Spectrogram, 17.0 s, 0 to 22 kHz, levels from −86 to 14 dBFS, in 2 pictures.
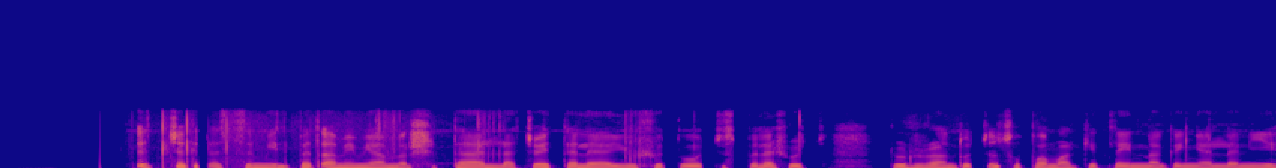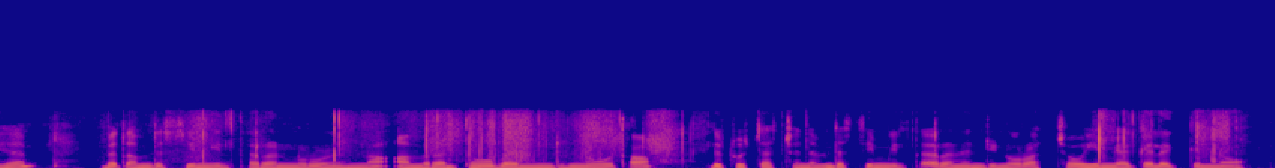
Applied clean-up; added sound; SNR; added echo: none; none; none; none.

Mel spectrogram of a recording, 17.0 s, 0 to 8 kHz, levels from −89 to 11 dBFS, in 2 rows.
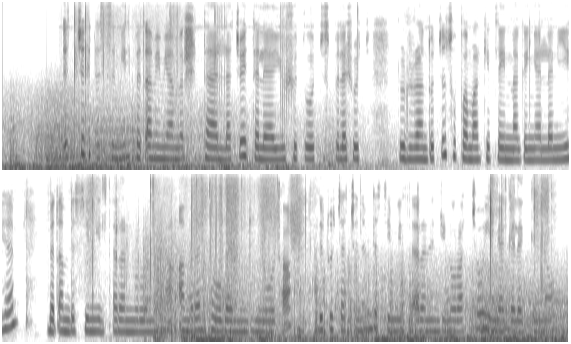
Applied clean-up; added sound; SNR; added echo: none; Thunder; -2 dB; none.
